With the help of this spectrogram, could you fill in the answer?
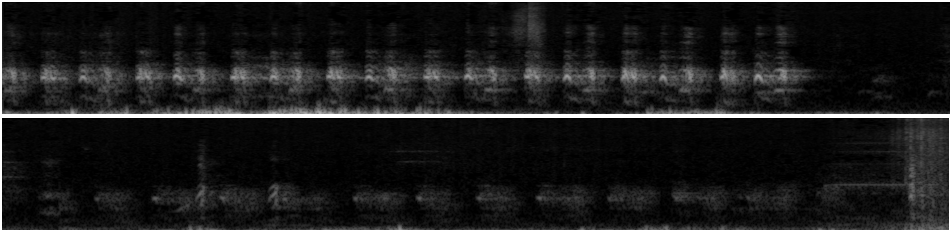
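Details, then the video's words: A female chukar partridge gives rapid, loud clucking chuk notes for about four seconds. A softer, evenly spaced series follows, ending with a brief noisy burst. Low rumble in the first half. "صدای کبک ماده"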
